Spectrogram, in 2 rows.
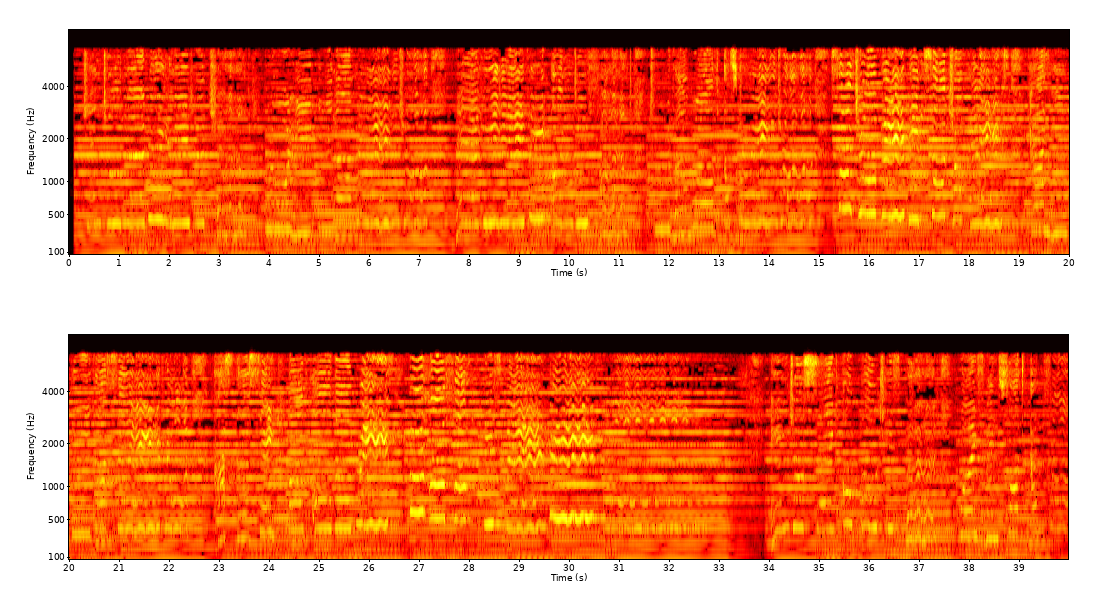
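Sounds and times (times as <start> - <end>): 
organ playing: 0.0 - 39.9
choir singing: 7.6 - 30.7, 34.0 - 39.9.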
